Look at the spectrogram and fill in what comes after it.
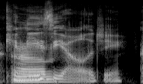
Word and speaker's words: kinesiology: And Jessi has a degree in kinesiology. – What? – Yeah. – Kinesiology. – I don't know how to say anything. – I just told you how to say it. – Kinesiology? Yes. Okay, we'll ask Jessi.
